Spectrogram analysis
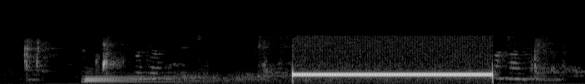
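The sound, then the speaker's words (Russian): A telephone ringback tone plays while a call is transferred: one steady, loud, mid-pitched tone lasting about two seconds, preceded by a short low buzz and faint voice sounds. “Да, минуточку, сейчас соединю с Ольгой.”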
